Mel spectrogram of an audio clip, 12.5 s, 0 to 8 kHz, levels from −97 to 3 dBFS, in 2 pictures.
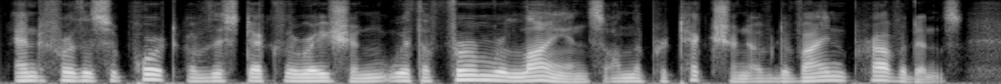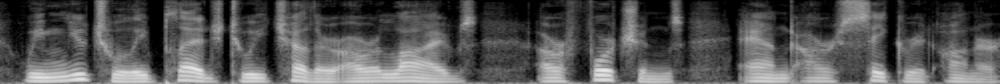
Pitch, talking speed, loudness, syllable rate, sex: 120 Hz, 150 wpm, -18 LUFS, 4.7 syllables/s, male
